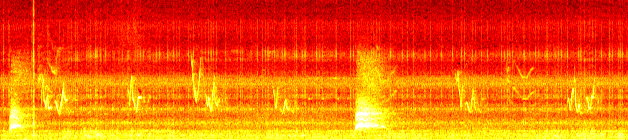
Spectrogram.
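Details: Fox giving a rasping bark near the start and a louder, clearer one midway, each brief and raspy, with small birds chirping throughout and a faint low drone behind.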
